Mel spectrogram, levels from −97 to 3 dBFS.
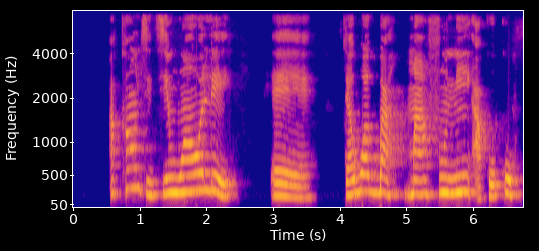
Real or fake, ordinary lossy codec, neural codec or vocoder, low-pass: real; none; none; 7.2 kHz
